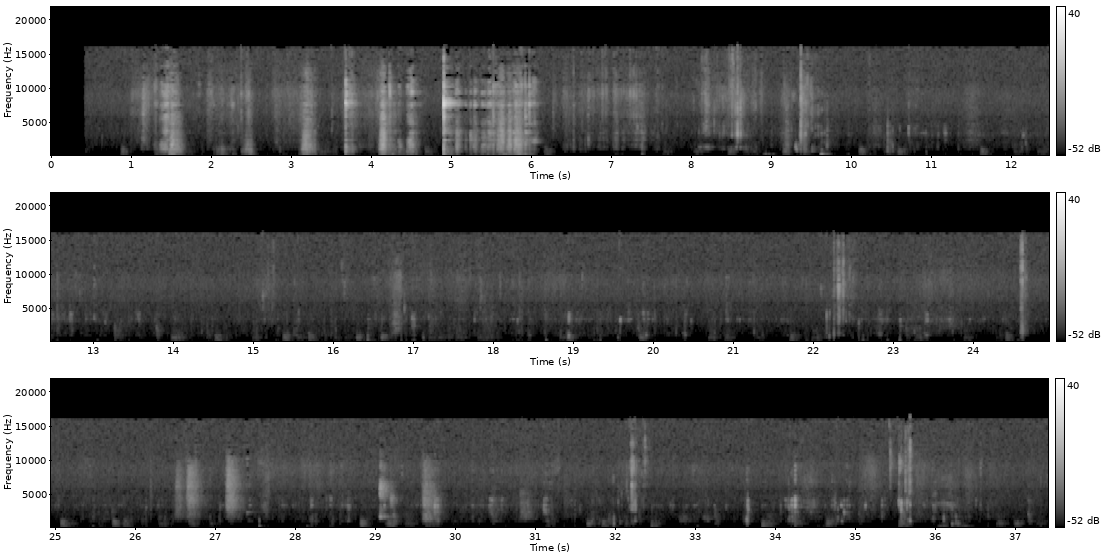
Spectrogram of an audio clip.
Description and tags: Morning Eating in the kitchen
